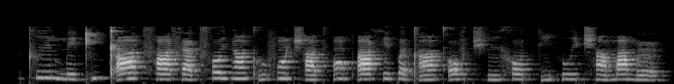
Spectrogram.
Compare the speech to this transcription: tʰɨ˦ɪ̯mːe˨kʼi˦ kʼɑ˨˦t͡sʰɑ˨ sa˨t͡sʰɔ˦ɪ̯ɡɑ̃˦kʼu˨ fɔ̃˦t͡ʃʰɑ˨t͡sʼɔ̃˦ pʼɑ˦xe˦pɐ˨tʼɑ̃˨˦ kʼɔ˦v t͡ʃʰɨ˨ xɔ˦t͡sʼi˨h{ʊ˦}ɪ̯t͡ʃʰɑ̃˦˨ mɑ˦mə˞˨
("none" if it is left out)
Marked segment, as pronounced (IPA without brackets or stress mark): u˦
